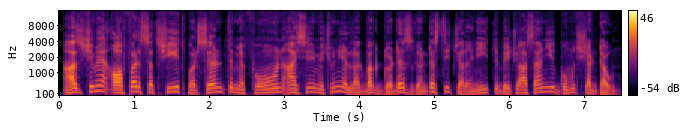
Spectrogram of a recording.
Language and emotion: Kashmiri, neutral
